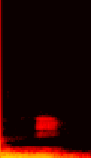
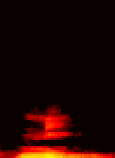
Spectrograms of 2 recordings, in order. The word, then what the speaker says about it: knee: So, that portion we will call it as a knee. Okay, what we call it as a knee. K is silent here.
